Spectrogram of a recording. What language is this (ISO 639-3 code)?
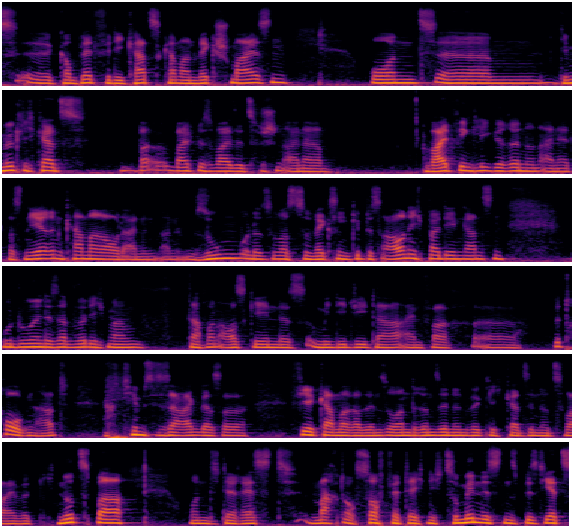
deu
